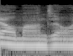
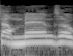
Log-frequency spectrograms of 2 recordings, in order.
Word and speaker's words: Almanzo: We don't say Almanzo on this show, sir. – Oh, that's true. It was Manly, so Manzo. And I think that's the actual pronunciation. Unless you ask it is. – He goes Almanzo, right? Dean says, I think. – Yeah, it's Almanzo. According to Dean Butler, it's he's made the record straight, and I've been trying my best to make it a fact.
